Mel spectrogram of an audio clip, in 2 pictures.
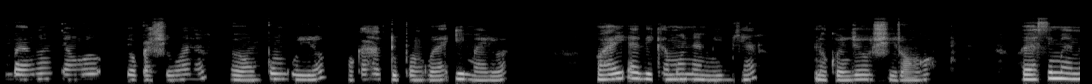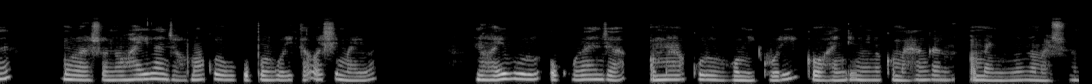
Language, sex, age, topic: Oshiwambo, female, 18-24, finance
